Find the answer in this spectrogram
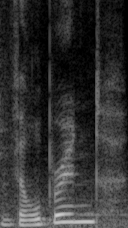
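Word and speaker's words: Vylbrand: across the sea unto vilbrandt okay that's pronounced viland noted vbr I only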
